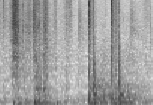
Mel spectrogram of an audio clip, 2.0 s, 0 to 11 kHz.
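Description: A 12 mm plywood bracing board being slid up into place under the top of a plywood kicker ramp, knocking and thudding against the ramp's frame several times, loudest about a second in.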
